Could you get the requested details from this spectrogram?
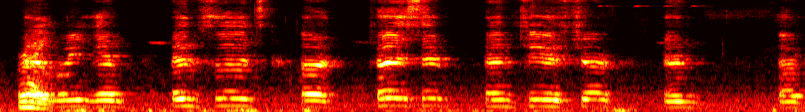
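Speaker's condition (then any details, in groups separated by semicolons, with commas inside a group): ALS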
